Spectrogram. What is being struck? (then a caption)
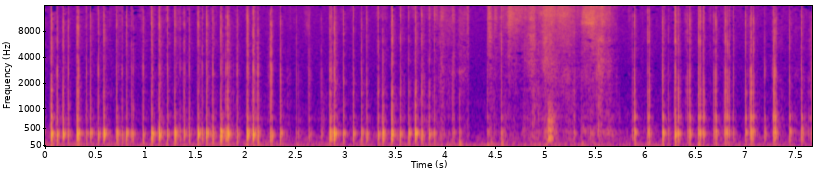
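Paperback manga book, paper. Fingers tap rapidly on paperback manga volumes such as One Piece, Naruto and Bleach, making a dense run of short, dry paper taps with a hollow mid tone around 360 Hz. Midway, the tapping briefly gives way to a softer, breathy rustling hiss before the quick taps resume.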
